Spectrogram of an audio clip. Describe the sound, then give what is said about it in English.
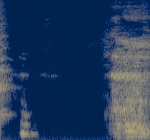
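A woman imitates a dog barking: a short yelp-like vocal burst, a brief pause, then a louder, raspy bark-like yap. “Girl, what you supposed to be a poodle?”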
